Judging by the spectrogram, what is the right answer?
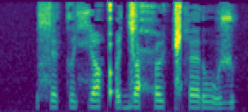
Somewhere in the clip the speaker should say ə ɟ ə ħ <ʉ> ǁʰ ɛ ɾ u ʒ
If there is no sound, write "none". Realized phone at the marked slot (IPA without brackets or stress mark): ʉ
